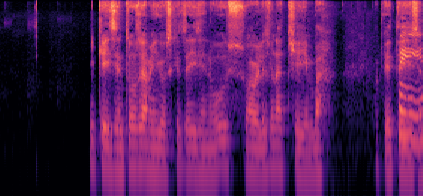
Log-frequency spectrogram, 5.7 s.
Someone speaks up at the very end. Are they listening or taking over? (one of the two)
taking over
